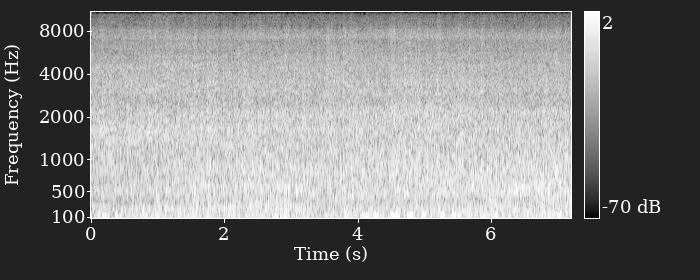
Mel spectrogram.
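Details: Old Lima Class 40 model locomotive in BR green on a replacement motorised chassis after the original front bogie failed; soft, even motor hum and light steady whir, pulls away slowly, quiet, no pickup issues, low current draw, no grinding or stutter.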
